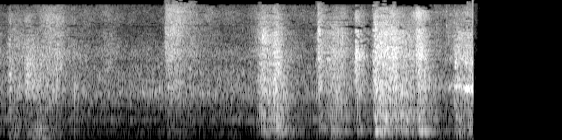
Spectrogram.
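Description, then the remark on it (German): A window that had been left open to air out is closed: a couple of seconds of rough sliding and scraping with a few knocks, getting louder toward the end before stopping abruptly. No one speaks. “So, bei mir ist das Fenster da hinten offen, damit ich ein bisschen lüften kann.”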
